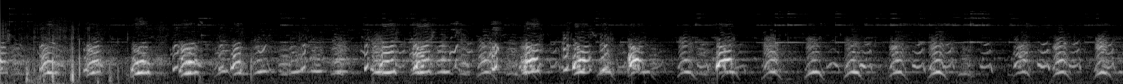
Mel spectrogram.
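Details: Hunting dogs in full cry chasing a wild boar toward a hunter's stand: dense, overlapping yelping barks from several dogs, continuous and fast with no pauses.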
